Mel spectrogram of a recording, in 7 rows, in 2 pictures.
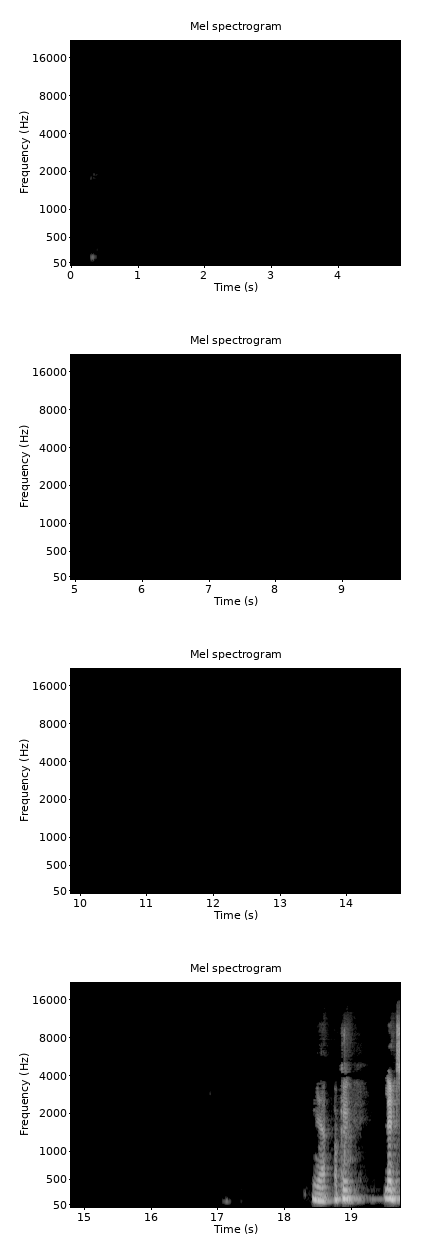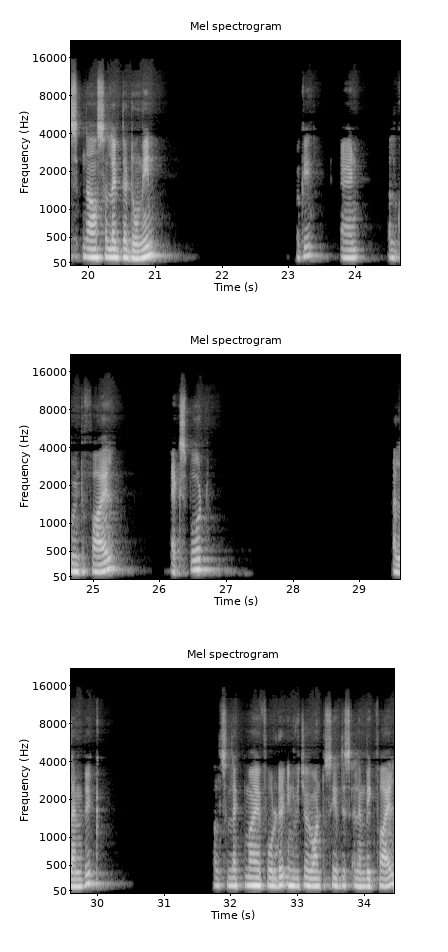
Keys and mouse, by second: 17.4 space, 18.8 shift+Left, 20.0 shift+drag, 20.6 alt+click, 22.1 click, 24.6 click, 25.1-29.7 drag.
